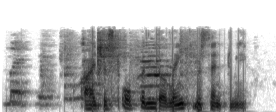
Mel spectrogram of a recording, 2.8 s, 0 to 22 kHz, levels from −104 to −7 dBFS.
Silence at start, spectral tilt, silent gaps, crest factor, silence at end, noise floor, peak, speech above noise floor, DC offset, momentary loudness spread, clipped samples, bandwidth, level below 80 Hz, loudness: 0.05 s; -4.5 dB/octave; none; 16 dB; 0.3 s; -36 dBFS; -2 dBFS; 21 dB; under 0.1%; 20 LU; under 0.1%; 7.8 kHz; -48 dBFS; -16 LUFS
